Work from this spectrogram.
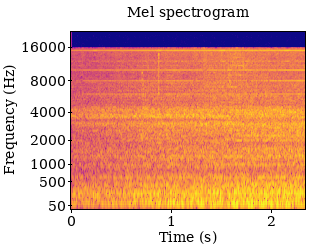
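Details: Chinese diesel heater installed in Volkswagen T4 van, after startup once fired up; steady low rumble, even unbroken roar, no misfiring pops; burning cleanly, normal running.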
